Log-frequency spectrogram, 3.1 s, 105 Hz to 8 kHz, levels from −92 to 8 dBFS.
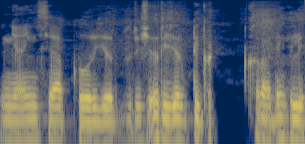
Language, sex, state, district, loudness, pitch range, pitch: Hindi, male, Uttar Pradesh, Gorakhpur, -18 LUFS, 110-115 Hz, 110 Hz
